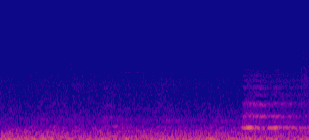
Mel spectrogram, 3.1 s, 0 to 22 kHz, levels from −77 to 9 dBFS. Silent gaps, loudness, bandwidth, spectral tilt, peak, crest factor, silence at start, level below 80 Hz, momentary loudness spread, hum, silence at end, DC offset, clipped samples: none; -40 LUFS; 12 kHz; -9 dB/octave; -20 dBFS; 16 dB; 0 s; -40 dBFS; 7 LU; none; 0 s; under 0.1%; under 0.1%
